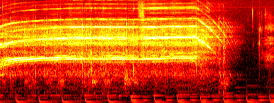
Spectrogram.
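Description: An electric hand mixer whirs loudly and steadily while blending egg yolks with Greek yogurt for cloud bread, its beaters knocking in a fast, regular rhythm for about four seconds before the motor winds down.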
